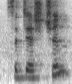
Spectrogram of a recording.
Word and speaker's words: suggestion: will be question CH little bit CH like suggestion suggestion suggestion suggestion huh suggestion question suggestion question we are we are used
